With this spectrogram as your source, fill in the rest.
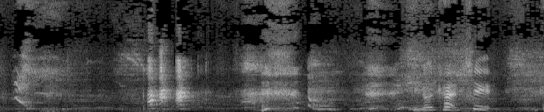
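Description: A young girl talks and laughs excitedly close by.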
